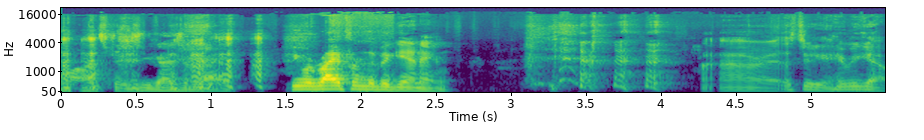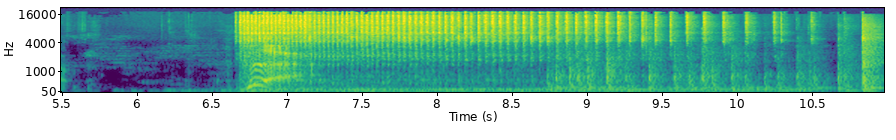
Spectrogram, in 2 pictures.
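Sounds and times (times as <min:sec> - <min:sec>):
laughter: 0:00.0 - 0:01.5, 0:03.1 - 0:04.2
speech: 0:00.0 - 0:03.4, 0:04.4 - 0:05.6
spinning wheel clicking to a stop: 0:06.7 - 0:10.6.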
